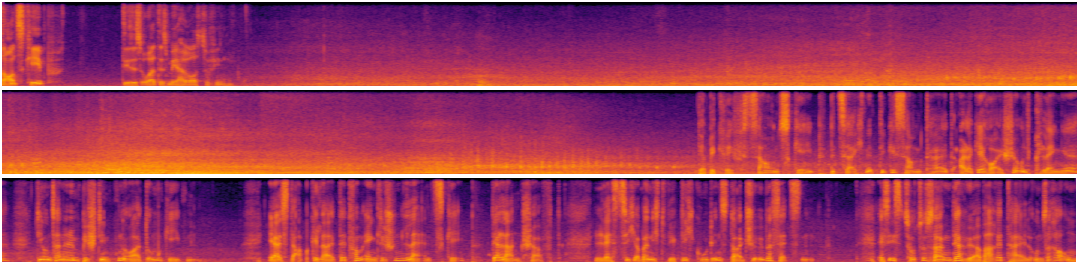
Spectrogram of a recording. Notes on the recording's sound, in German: Mit einem Audiorecorder auf der Thaliastraße in Wien. Dazu hören wir den Sound der Thaliastraße.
